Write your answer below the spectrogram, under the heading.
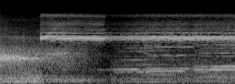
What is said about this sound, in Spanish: El pitazo del referí. Eso es la música.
